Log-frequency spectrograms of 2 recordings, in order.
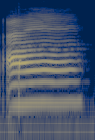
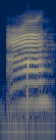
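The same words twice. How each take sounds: First: The throat sound has a light, even buzz. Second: The throat closes fully, giving a clipped catch. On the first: The speaker calls it right. "इसमें पैदा होने वाले वाइब्रेशंस की वजह से सुनाई देती है" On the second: The speaker calls it wrong. "बिल्कुल बंद ही कर देते हैं"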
